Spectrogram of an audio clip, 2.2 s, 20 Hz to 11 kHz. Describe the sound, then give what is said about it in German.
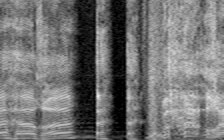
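A voice imitates a rattling, phlegmy cough of the 'rattling construction worker' type: a drawn-out guttural groan, then a short hack and a harsh, gravelly burst of wet coughing that trails off into a throaty rasp. “Typ 3, der rasselnde Bauarbeitertyp, von dem aus Angst vor Auswurf alle schön Abstand halten.”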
